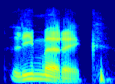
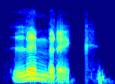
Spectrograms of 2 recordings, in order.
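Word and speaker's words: Limerick: A limmerick. B. Limick.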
